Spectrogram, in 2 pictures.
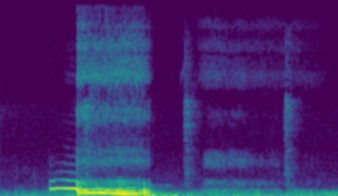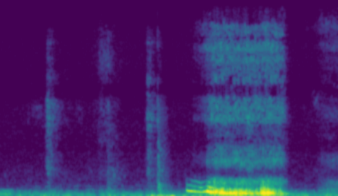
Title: Will dogs Snore? cute beagle puppy snoring 😴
